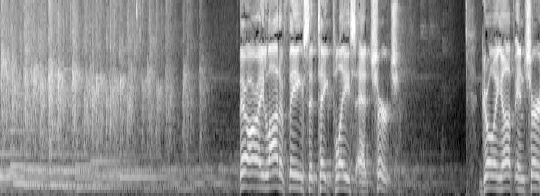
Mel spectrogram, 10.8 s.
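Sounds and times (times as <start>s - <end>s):
audience hand clapping: 0.0s - 4.4s
speech: 4.8s - 8.1s, 9.6s - 10.7s.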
